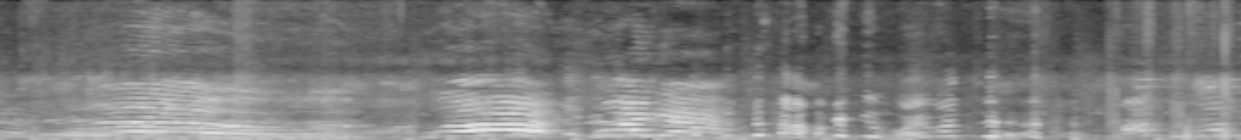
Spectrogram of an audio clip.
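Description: Several high-pitched, excited voices calling out in bursts, their pitch sweeping up and down. No sound other than voices stands out.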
